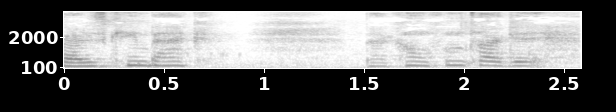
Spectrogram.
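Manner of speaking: out of breath. Just back home from target, talking to viewers, out of breath. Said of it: "I'm out of breath".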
